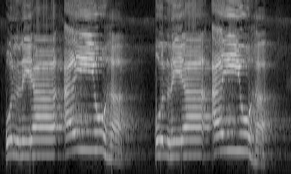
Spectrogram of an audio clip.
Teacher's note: Hada bi qasri al-mad. Dibaca 2 harokat saja.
